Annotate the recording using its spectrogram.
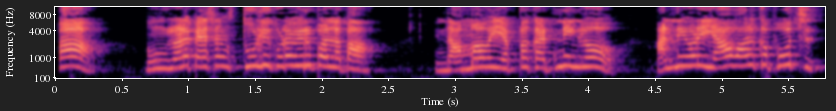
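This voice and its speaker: A woman's voice: extremely high pitch, brisk, bright, forceful tone. A woman voicing a cheeky, dramatic young boy in a cartoon comedy, speaking with a rural Tamil Nadu accent and a whiny, pleading manner. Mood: sassy. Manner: whiny, pleading, mock-threatening.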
